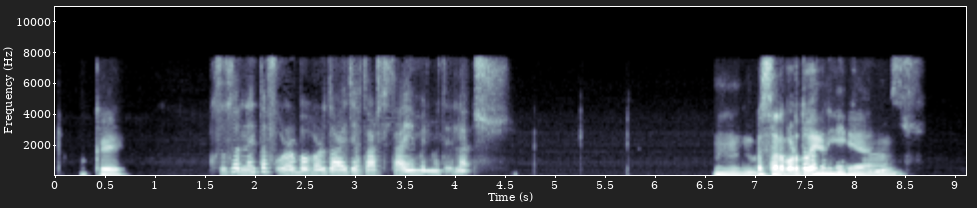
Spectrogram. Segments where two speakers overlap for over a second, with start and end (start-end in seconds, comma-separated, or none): 7.1-8.4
